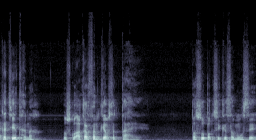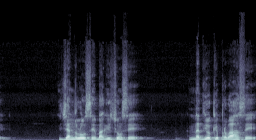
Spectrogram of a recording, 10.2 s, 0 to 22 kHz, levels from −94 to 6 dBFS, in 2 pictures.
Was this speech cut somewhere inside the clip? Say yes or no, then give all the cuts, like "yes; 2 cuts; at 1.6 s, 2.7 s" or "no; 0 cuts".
no; 0 cuts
